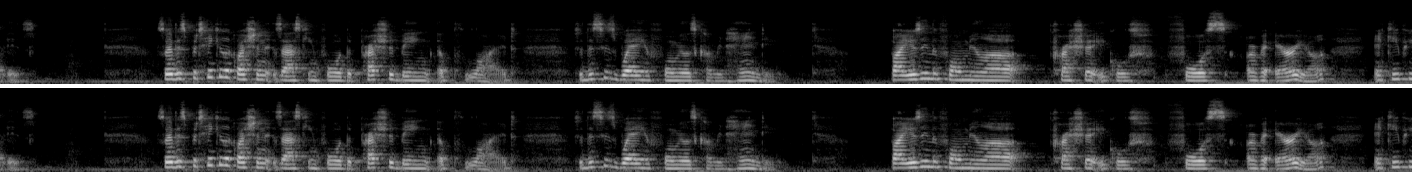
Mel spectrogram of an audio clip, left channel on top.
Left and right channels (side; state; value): both; identical; correlation 1.00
